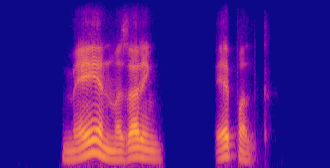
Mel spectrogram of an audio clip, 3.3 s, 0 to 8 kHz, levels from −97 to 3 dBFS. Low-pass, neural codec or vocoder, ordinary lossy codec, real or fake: 7.2 kHz; codec, 16 kHz, 0.3 kbps, FocalCodec; Opus, 16 kbps; fake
